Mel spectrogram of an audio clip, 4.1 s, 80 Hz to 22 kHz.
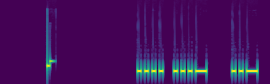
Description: Morse code, heard as a keyed tone, about 22 wpm, 700 Hz. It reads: HV U
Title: Sentences from Top 400 Words and Abbreviations 22wpm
